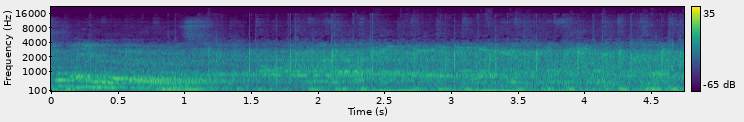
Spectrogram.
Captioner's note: cheers and applause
